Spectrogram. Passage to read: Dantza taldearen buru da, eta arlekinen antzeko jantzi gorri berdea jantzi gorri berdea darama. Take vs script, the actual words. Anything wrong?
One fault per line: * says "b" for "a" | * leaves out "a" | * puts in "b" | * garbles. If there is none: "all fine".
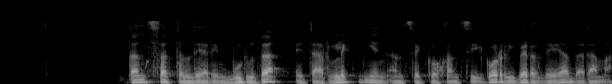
* leaves out "jantzi gorri berdea"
